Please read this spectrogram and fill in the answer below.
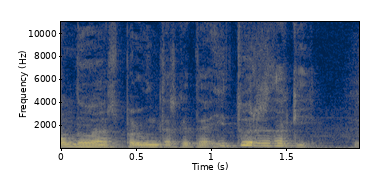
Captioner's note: in Spanish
